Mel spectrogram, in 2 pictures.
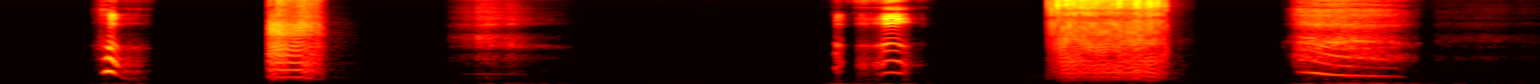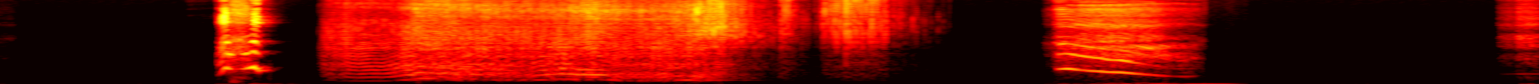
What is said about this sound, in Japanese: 出る。またおなら出ちゃう。出る出る出る出る出る。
